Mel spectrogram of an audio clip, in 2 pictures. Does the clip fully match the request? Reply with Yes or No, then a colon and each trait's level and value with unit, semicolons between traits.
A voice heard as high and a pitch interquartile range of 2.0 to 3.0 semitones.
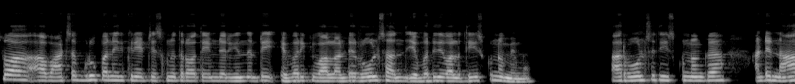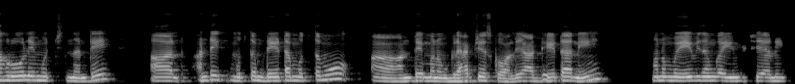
No: medium, 175 Hz; narrow, 2.5 semitones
